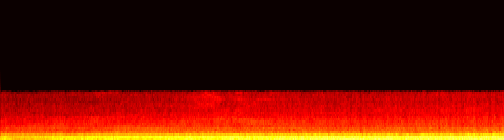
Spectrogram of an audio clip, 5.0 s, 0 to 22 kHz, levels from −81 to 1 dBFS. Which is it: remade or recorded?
recorded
